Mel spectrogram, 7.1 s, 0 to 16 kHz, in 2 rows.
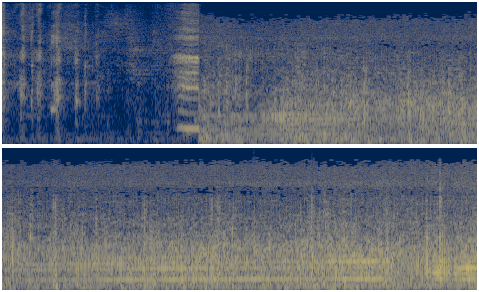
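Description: Honda Prelude H22 four-cylinder engine and exhaust at a steady cruise, a droning note over loud wind rush on the microphone. It starts suddenly about a second and a half in and grows slightly louder.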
